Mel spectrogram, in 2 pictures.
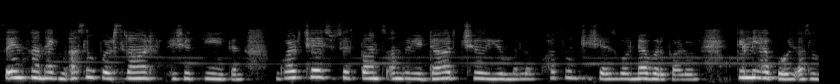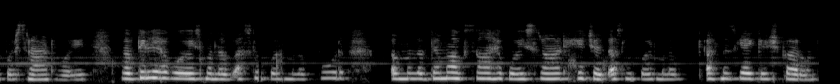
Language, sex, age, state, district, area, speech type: Kashmiri, female, 18-30, Jammu and Kashmir, Baramulla, urban, spontaneous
